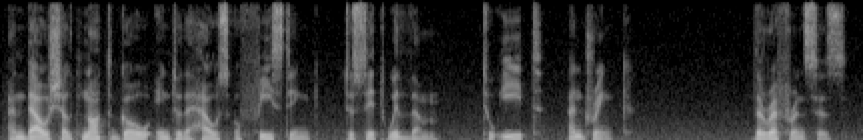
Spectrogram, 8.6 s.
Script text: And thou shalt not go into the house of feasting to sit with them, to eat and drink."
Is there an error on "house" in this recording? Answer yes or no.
no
